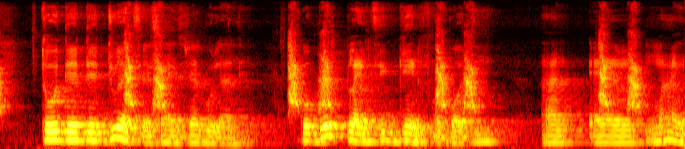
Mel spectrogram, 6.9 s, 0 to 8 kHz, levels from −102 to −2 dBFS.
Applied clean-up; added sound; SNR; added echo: none; Bark; 11 dB; reverberation time 0.7 s.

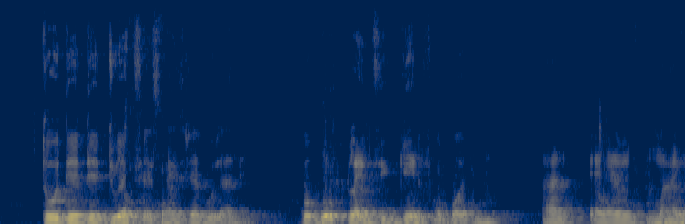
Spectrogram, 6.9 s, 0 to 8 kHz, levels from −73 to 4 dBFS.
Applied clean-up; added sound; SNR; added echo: neural separator model SepFormer DNS4.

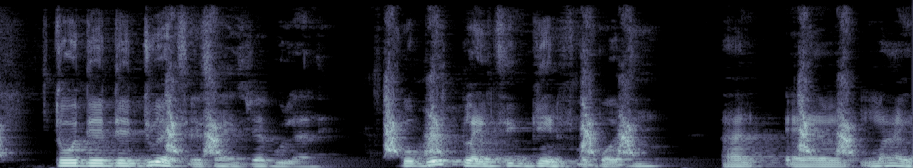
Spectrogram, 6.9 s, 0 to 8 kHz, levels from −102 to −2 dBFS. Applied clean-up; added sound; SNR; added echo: classical method WPE with log-MMSE.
